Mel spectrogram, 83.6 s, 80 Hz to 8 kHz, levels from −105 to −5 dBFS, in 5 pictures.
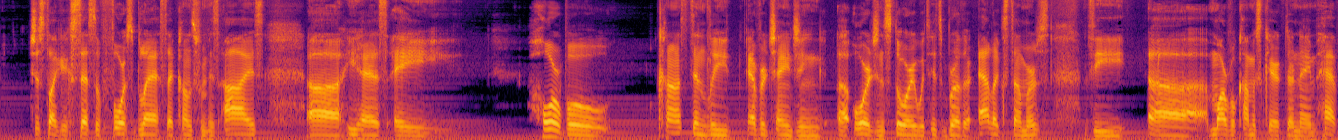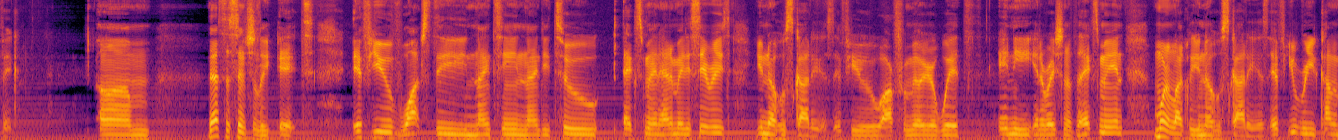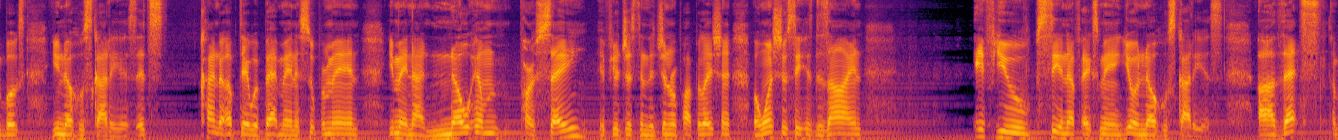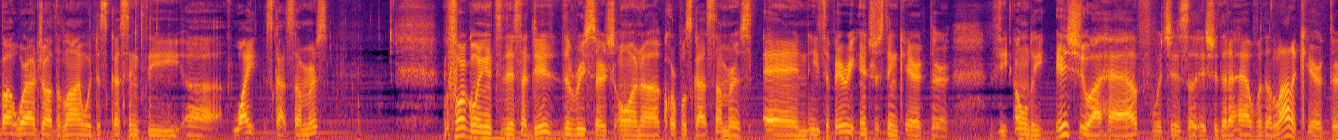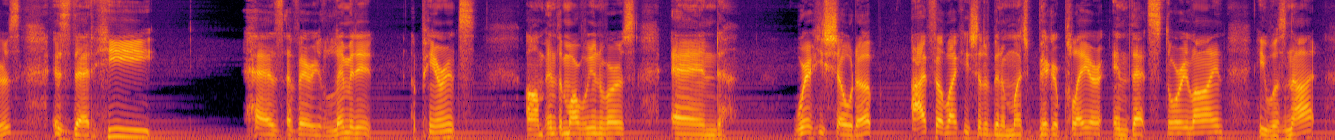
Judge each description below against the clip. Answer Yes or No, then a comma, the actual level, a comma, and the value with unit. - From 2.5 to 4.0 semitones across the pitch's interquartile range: Yes, average, 2.8 semitones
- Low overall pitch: Yes, low, 105 Hz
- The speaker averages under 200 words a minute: Yes, average, 150 wpm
